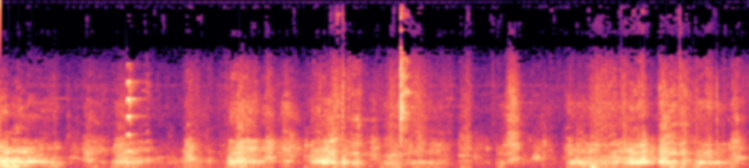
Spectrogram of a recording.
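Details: Three red Standard Poodles, Betty Jo, Jenny and Cayenne, romping together in rough play; gruff, noisy growling bursts and huffs come in uneven clusters, with several louder surges across the stretch.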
